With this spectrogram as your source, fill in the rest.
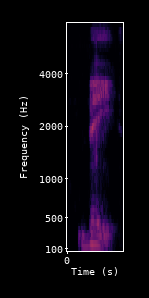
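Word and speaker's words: بيت: If you write it like the word bait, like would you catch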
